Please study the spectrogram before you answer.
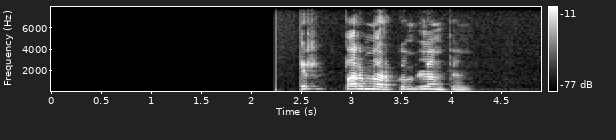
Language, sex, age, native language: Icelandic, female, 40-49, Icelandic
